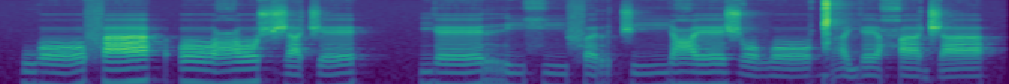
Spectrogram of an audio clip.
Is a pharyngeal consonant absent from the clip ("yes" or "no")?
no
